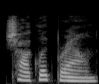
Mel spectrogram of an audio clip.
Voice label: "Chocolate Brown", English

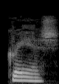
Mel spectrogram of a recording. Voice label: "Grayish", English

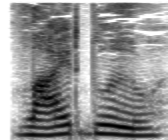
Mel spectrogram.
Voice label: "Light Blue", English

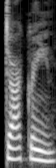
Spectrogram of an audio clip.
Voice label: "Dark Green", English; color-in-english

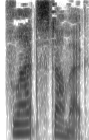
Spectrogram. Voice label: "Flat Stomach", English; six-pack-in-english

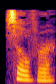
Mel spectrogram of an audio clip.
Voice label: "Silver", English

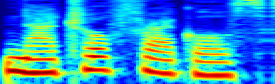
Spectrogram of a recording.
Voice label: "Natural freckles", English

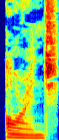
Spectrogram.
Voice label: "Orange", English

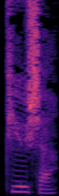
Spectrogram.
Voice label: "Fuchsia", English; color-in-english

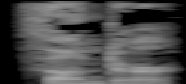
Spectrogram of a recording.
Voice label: "Thunder", English; thunder-and-lightning-in-english

